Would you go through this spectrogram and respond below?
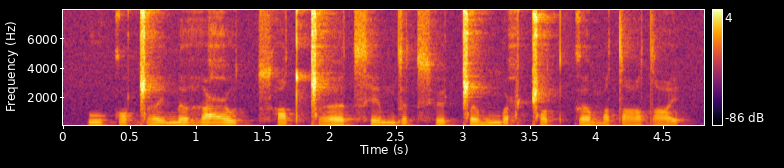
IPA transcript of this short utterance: ukɔɡ͡ǁɜɪ̯ nəɦə ʕutt͡sʰutˤ ɡ͡ǁɜt͡sʰemdə t͡sʰʏ ǁəmŋuħǁɔt kɐmetˤɜɪ̯dˤe

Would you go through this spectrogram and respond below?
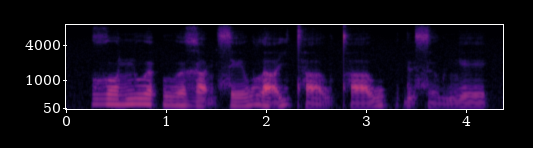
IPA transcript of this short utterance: ɣo˧ɲu˧ə̯ ʔu˧ə̯ ɣa̰˧˨ŋ se˨˦wla̰˧˥jt̪ʰa˧˩wt̪ʰa˨˦w | ɗɨ̰˧˨sə̤˨˩w ɲe˧

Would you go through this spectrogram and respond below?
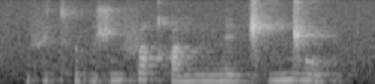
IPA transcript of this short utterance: fʲɵtʰɵpʲəʃi feqʰɵnːe ǁʰiŋ͡ǁo

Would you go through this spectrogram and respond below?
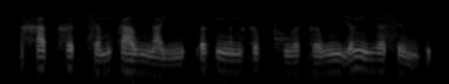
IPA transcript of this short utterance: xa˦˥t̚xə˦˥t̚sə˨˦mka˧w na˨˩jɲə˨˩t̚ʔəː˦˥k̚ ŋə˧nkə˦˥p̚ xu˨˦ə̯kə˨˦w ŋḭ˧˥ə̯ŋi˧ə̯sɨ̰˧˨mʔ

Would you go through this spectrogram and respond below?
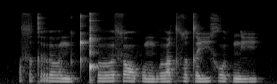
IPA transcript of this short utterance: sˤɯtrɤːndotǃʰɤː sɔːfɤmbɤːt zˤotiː xoːtni

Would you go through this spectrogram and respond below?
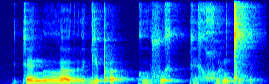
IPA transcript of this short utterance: kɛŋ lːʌrə̤ ɡʲɛpʼʌʔkːo̤sʷax kːɛ̤xχʷa̤ŋǀə̤ʔ

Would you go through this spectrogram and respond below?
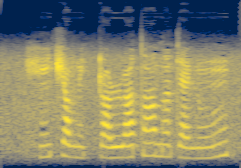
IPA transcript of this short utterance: hẽt͡ʃɒvẽt͡ʃʈɒ ɹu tˤõdˤũtæ ðũ

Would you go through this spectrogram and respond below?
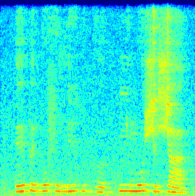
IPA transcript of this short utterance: e pebofu ri ɠʉbʱɵ | ɲɨmoçɐ ça

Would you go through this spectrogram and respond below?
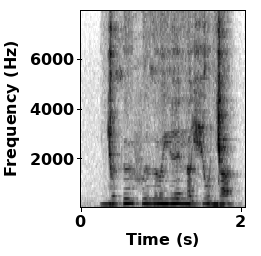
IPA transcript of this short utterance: ɟɵθʉfɨ ðɵ jenɐ çoɟɐ

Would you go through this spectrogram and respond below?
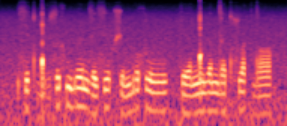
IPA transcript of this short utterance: sʲɑ˧tɡ͡ǃø˩sɯ˥x mbøː˥nze˩sʲoː˥fʃø˩ mbo˥xluː˧ | ke˩ɐ̯ŋ͡ǃi˧ɐ̯ndæ˧tsʷɑ˥k dɑ˧

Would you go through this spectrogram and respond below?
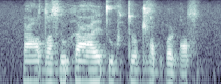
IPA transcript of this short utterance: ʕidˤəz ɾuhə ʕɛt̪ux tuɖ zˤəbɠɒɖɾɒsˤ

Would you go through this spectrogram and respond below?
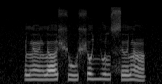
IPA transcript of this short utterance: lɛ̃lɐ ʃuʃɔʎul sɘlɐ̃

